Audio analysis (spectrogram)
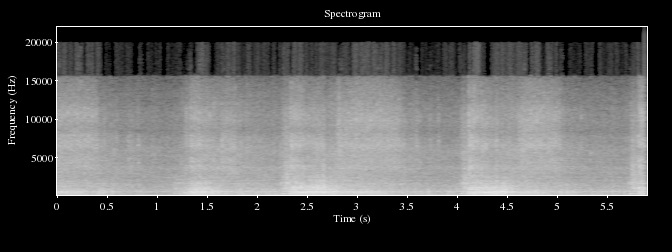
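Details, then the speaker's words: C8 Corvette exhaust on throttle blips: loose, buzzy rattle over the exhaust note; owner suspects the rear bumper improperly installed by the dealership, unconfirmed. "so I'm sure you would have picked up that rattling noise coming from the exhaust so I came out to take a closer look and look what I found"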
